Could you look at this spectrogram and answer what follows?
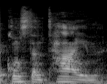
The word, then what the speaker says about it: Constantine: E eu começo falando, obviamente, da Johanna Constantine, que foi chamada pela pronúncia correta, de acordo com o New Game, que é Constantine.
